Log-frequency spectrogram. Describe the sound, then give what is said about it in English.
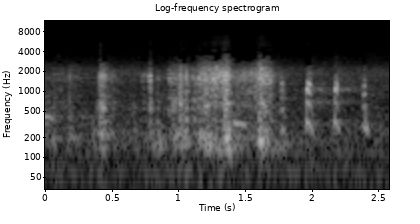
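A chicken named Sarah clucks in a quick, uneven series of short, nasal bursts, with one longer squawking stretch in the middle and no talking over it. “In the safe, top rosin, I'm concealing one chicken.”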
